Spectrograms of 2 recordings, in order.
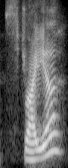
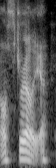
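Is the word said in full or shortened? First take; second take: shortened; full. First: The word is clipped to two short syllables. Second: The word is said with all its syllables. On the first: This is how others have been heard saying it. "I've heard Straya" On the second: This is how the speaker normally says it. "as I would say Australia"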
